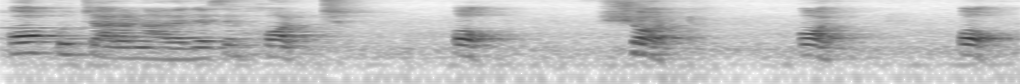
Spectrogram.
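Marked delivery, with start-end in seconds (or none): none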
